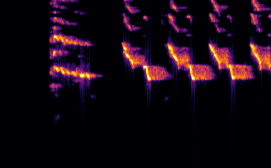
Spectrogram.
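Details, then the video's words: Training song of a cucak cungkok bulbul for contest birds. One long falling whistle, a short pause, then a fast run of high whistled notes, each sliding sharply downward. "Cucak Cungkok Istimewa ~ Isian Tembakan Variasi Kasaran Tajam Pedas Kasar"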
